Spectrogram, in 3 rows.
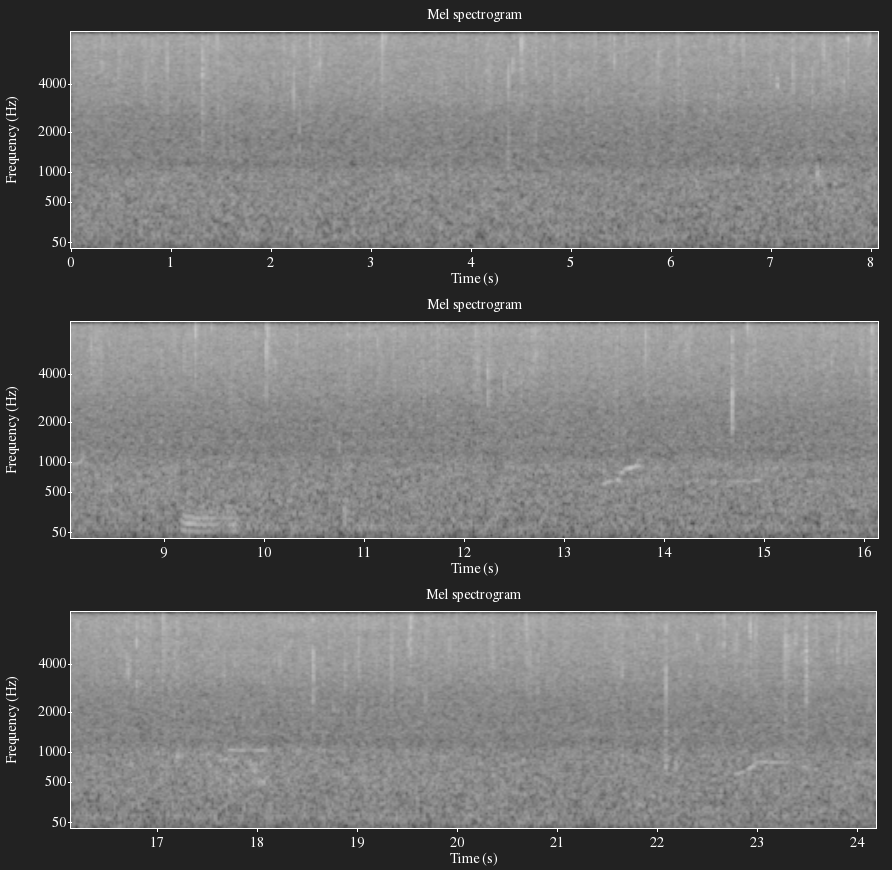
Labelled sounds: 22.9	23.2	humpback whale, 0.78 to 0.88 kHz

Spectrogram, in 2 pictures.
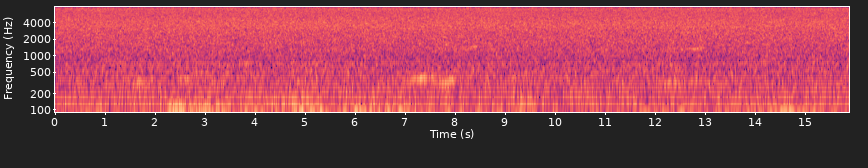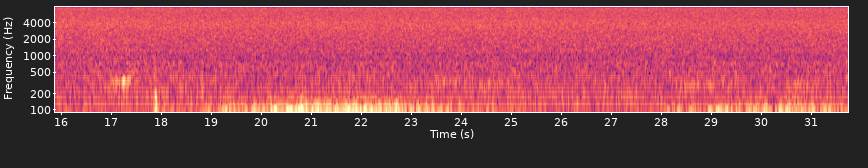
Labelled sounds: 12.6	12.9	humpback whale, 1.3 to 1.4 kHz

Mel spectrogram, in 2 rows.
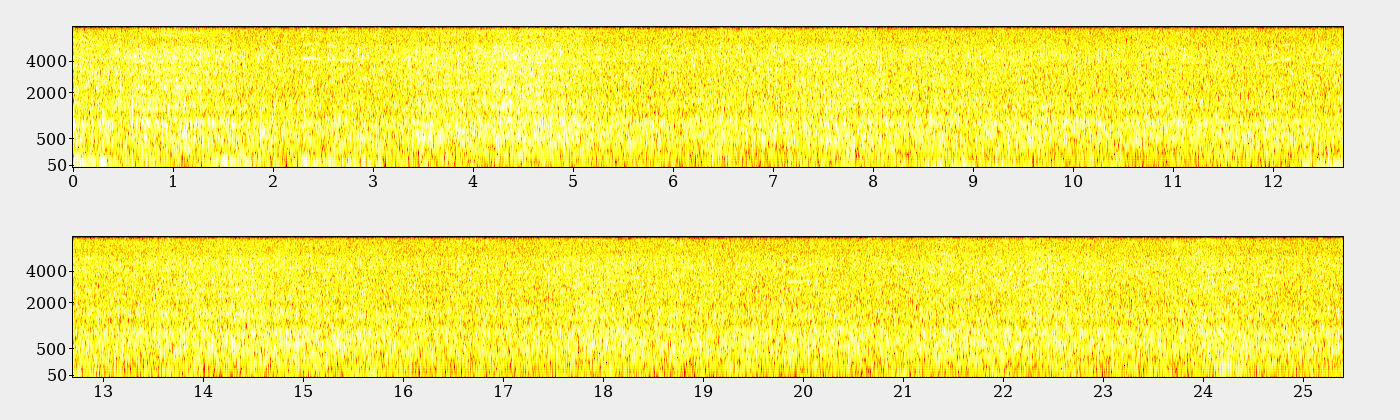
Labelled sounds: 2.5	2.8	Pacific white-sided dolphin, 4.1 to 4.2 kHz
11.9	12.2	Pacific white-sided dolphin, 3.9 to 4.2 kHz
19.8	20.1	Pacific white-sided dolphin, 3.2 to 3.3 kHz
21.3	21.5	Pacific white-sided dolphin, 5.5 to 5.8 kHz

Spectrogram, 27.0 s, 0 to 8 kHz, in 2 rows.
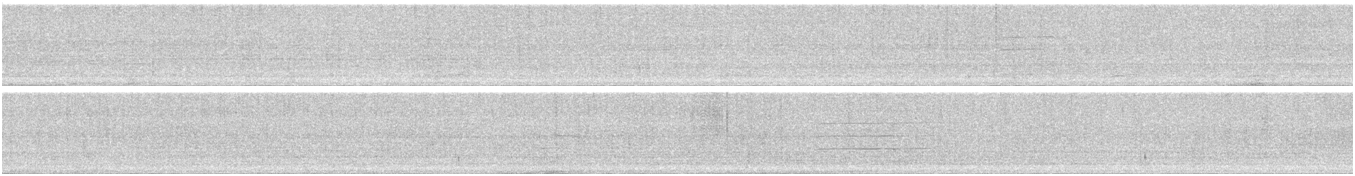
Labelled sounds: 21.6	22.3	killer whale, southern resident, 2.3 to 2.5 kHz

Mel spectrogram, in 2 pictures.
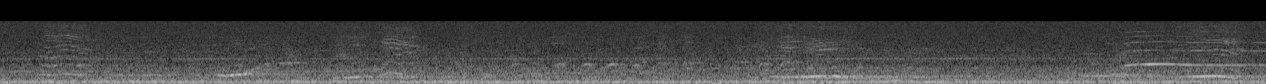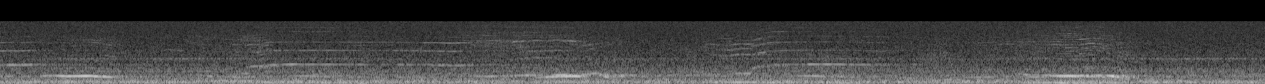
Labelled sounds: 0.4	0.8	humpback whale, 1.2 to 4.0 kHz
2.8	4.2	humpback whale, 0.93 to 3.3 kHz
8.1	8.4	humpback whale, 1.8 to 2.1 kHz
11.2	13.7	humpback whale, 0.83 to 4.9 kHz
15.1	16.0	humpback whale, 0.80 to 5.7 kHz
16.9	18.5	humpback whale, 1.7 to 3.2 kHz
19.7	21.1	humpback whale, 0.83 to 4.7 kHz
23.1	23.7	humpback whale, 2.3 to 4.4 kHz

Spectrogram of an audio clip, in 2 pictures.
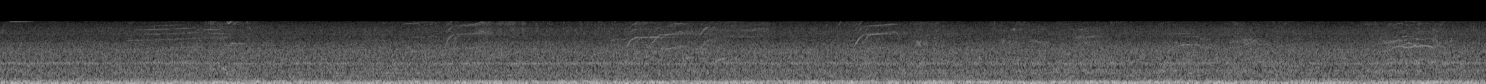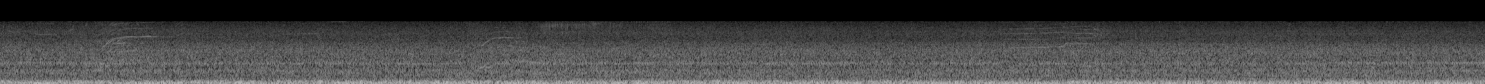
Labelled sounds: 6.1	7.2	killer whale, southern resident, 1.7 to 7.4 kHz
15.8	16.5	killer whale, southern resident, 1.8 to 7.9 kHz
19.6	20.1	killer whale, southern resident, 2.4 to 3.5 kHz

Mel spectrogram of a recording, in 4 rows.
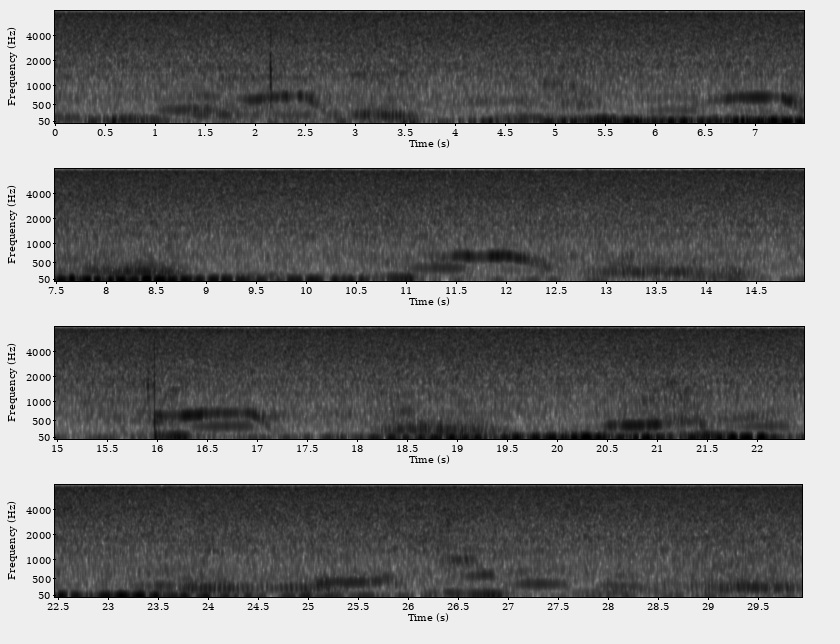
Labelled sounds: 26.3	26.7	humpback whale, 0.83 to 1.1 kHz

